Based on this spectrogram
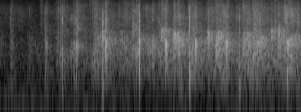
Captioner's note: applause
